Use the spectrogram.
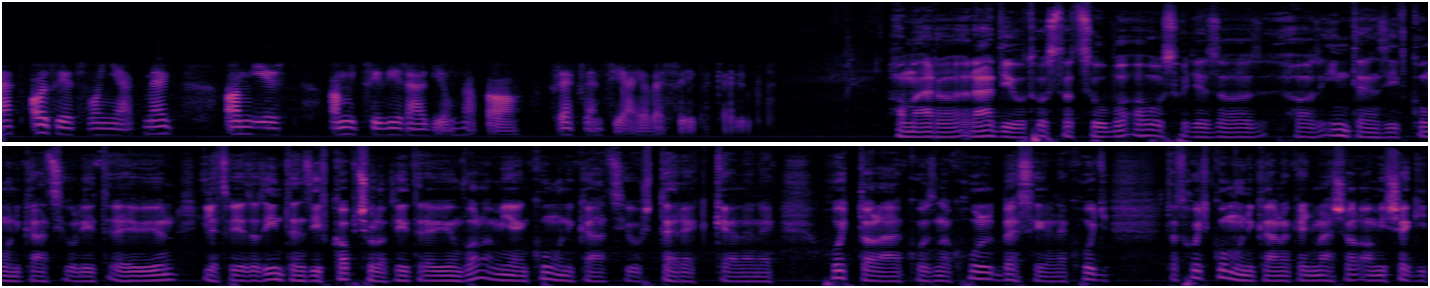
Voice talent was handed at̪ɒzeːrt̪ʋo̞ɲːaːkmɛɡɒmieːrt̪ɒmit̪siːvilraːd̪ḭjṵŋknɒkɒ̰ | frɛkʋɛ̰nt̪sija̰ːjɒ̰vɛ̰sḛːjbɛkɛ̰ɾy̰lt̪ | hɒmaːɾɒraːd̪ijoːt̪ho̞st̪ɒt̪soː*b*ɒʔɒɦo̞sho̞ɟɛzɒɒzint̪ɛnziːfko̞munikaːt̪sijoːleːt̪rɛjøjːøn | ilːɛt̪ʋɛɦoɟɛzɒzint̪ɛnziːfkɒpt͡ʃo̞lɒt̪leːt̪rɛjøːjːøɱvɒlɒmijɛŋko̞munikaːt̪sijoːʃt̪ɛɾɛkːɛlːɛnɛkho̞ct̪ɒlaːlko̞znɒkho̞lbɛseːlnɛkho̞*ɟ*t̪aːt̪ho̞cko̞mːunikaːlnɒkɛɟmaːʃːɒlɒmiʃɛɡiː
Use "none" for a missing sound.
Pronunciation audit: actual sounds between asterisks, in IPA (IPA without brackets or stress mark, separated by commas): b, ɟ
